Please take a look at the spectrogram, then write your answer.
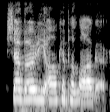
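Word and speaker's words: Sabaody Archipelago: Shabodi Archipelago. That's how you pronounce it in English.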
